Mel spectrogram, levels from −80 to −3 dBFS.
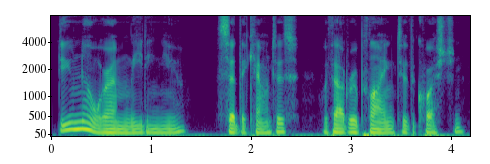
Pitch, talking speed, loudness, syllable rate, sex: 100 Hz, 230 wpm, -19 LUFS, 6.1 syllables/s, male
